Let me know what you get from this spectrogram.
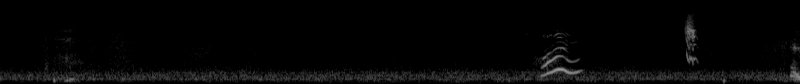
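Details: A cat gives a single faint meow that rises and then falls, with a clear harmonic stack, followed by a brief sharp squeak, over steady low background hiss.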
